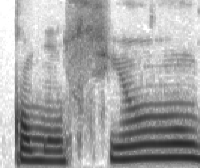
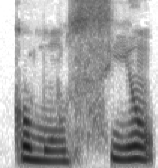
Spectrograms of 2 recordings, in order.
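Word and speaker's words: commencions: Because with I, C is always suh and not cuh. So the pronunciation is already see, common sion.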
